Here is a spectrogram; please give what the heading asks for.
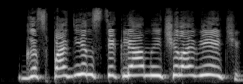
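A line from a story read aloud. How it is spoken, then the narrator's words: Shouted. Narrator (Russian): закричал Петер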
